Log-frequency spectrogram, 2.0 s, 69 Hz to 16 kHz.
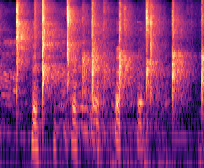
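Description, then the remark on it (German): A school class applauds a student's 14 pull-ups during a biology lesson, with brisk, uneven clapping, fairly loud, for about two seconds, with some voices mixed in underneath. “14 Klimmzüge schafft er, und weil heute Besuch da ist in der Klasse, wird am Ende geklatscht.”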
